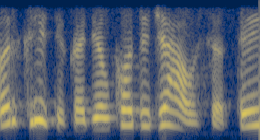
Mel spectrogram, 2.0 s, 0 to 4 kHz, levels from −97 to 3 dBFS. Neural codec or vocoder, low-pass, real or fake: none; 3.6 kHz; real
